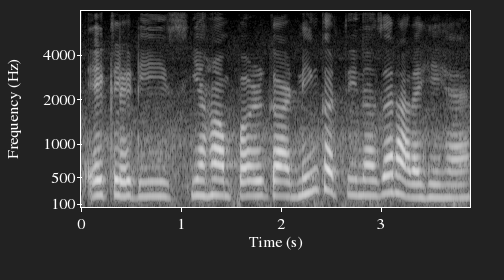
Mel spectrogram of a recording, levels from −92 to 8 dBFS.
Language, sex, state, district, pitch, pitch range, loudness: Hindi, female, Haryana, Rohtak, 225 Hz, 215-235 Hz, -14 LUFS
